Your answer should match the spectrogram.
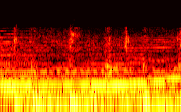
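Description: Instrumental interlude of a Bollywood song's karaoke backing track: one long held note over a steady bass line with drum hits. A new melody line comes in near the end.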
